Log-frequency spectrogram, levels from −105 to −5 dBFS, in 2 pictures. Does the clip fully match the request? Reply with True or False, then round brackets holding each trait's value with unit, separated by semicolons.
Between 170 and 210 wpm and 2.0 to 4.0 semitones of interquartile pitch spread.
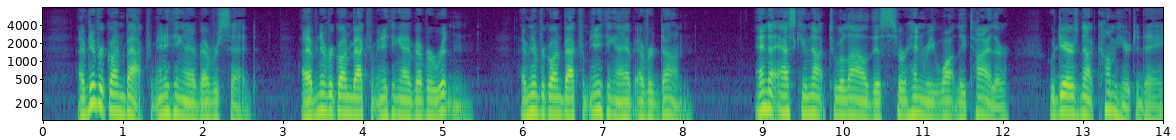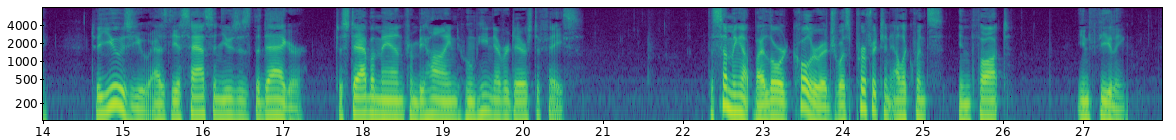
True (185 wpm; 3.4 semitones)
